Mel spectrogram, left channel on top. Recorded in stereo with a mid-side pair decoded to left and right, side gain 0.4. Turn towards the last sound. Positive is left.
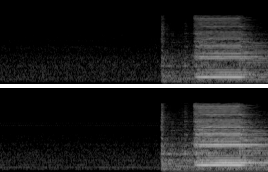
turn(degrees=-55)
